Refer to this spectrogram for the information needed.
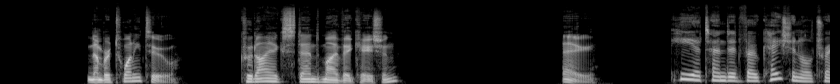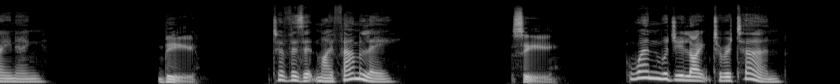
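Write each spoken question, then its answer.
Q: Could I extend my vacation?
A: C: When would you like to return?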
